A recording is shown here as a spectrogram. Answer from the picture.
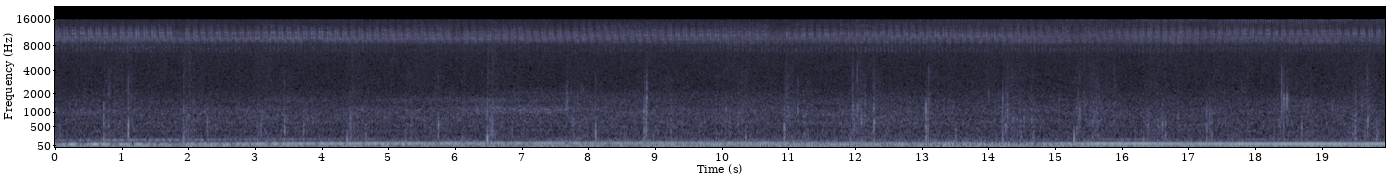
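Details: Nighttime crickets near Zwettl, Austria, shortly after a thunderstorm, city lights far off: constant high-pitched pulsed chirping over scattered footsteps and a strong low-frequency hum.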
